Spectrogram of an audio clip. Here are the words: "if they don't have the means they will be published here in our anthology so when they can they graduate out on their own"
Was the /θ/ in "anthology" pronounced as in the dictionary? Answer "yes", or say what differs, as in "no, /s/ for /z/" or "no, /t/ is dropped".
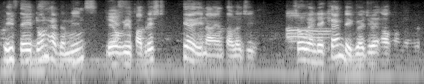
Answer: no, /t/ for /θ/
